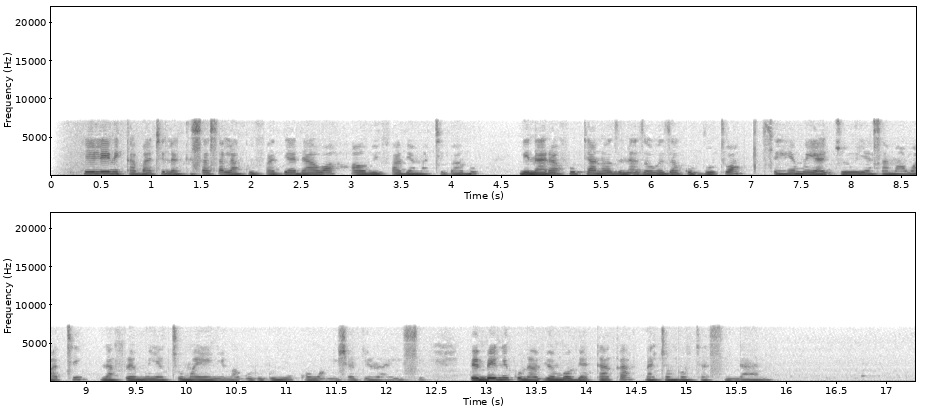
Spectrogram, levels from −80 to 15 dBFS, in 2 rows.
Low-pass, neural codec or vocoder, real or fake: 7.2 kHz; codec, 16 kHz, 8 kbps, FunCodec, trained on Chinese and English, 25 frames a second; fake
